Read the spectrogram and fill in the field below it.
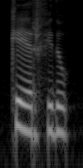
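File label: "chèrfidu", female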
